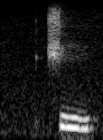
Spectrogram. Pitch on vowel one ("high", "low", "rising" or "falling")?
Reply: low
